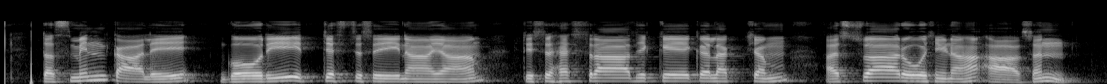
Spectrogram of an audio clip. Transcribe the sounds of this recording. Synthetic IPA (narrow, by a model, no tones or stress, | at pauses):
t̪ɐsminkaːleː | ɡoːɾiːit̪jɐst͡ʃɐsiːnaːjaːm | t̪iʃɾɐɦɐsɾaːd̪ʱikeːkɐlɐkʂɐm | ɐsʋaːɾoːʃiɳɐɦɐ̆ʔaːsɐn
